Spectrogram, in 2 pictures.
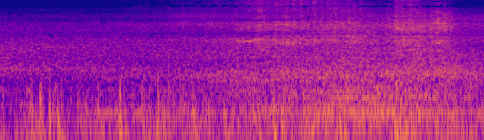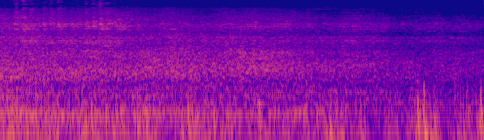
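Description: A heavy vehicle passes on the bridge, a low hum that swells to its loudest about four seconds in and then fades, over wind rumbling on the microphone.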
